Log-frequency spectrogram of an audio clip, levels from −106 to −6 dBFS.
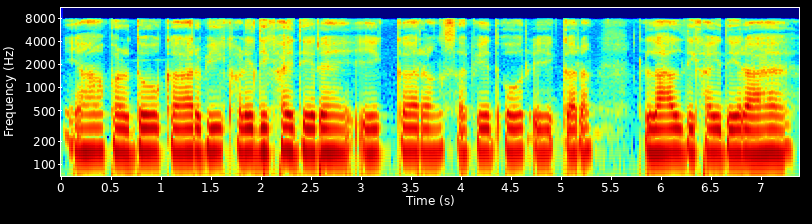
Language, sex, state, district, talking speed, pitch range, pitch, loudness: Hindi, male, Jharkhand, Deoghar, 185 wpm, 145-150 Hz, 145 Hz, -15 LUFS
